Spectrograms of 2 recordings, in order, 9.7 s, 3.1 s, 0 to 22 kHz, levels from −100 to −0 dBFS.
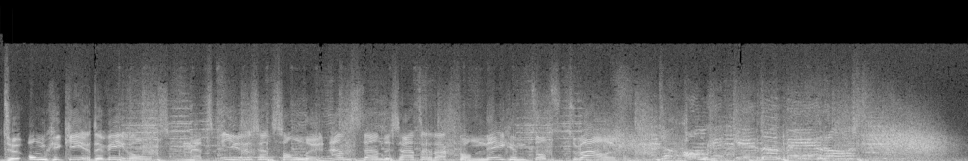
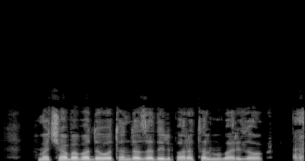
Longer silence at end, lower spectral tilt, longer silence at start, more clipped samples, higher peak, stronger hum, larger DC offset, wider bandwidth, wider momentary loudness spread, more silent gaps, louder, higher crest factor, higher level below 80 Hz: about the same, 0 s vs 0 s; second, -4 dB/octave vs -5.5 dB/octave; second, 0 s vs 0.4 s; neither; first, 0 dBFS vs -14 dBFS; neither; neither; first, 16.5 kHz vs 7.6 kHz; second, 3 LU vs 9 LU; second, none vs 2.73-2.92 s; first, -15 LUFS vs -30 LUFS; about the same, 16 dB vs 16 dB; first, -38 dBFS vs -78 dBFS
